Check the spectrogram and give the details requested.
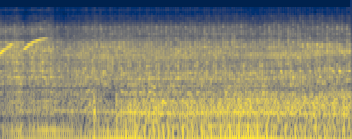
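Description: Engine of a vintage open-top car running at low speed as it drives slowly past, a steady low drone. Two quick rising whistles sound in the first second.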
